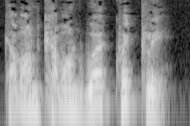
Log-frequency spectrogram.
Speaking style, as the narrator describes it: he snapped at his loader

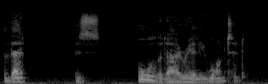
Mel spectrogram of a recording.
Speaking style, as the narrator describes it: whispered Ralph

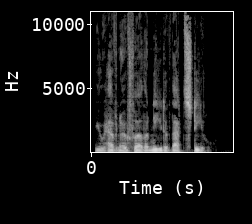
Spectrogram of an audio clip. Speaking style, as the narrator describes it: said quietly

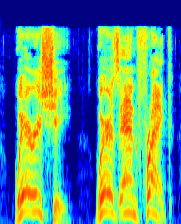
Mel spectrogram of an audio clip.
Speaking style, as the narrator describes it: the whole audience yelled back

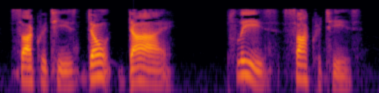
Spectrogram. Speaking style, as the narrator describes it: I could only murmur softly to him

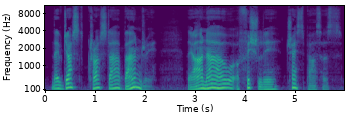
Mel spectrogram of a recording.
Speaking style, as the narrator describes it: Duff pronounced solemnly

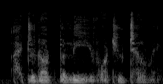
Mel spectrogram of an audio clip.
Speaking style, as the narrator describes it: he whispered

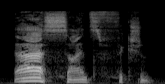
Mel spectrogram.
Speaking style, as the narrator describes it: Bonnie scoffed

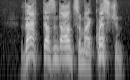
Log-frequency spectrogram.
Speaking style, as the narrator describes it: the man shouted back

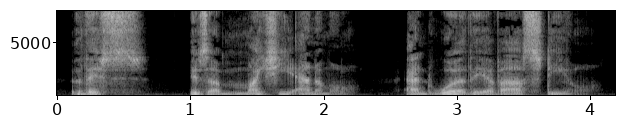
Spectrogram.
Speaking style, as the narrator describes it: they murmured

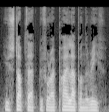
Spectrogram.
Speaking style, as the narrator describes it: she whispered huskily

